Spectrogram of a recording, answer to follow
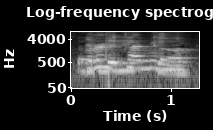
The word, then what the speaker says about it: Britannique: Yeah, everyone say Britannique, please. Britannique. That's it. And there's like a K sound at the end with the Q-U-E.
